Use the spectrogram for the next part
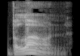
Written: blown

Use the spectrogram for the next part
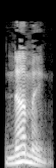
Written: numbing

